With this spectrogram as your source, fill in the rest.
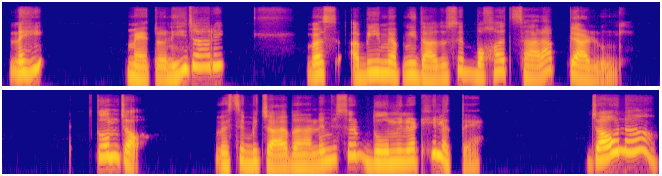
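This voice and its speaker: A woman's voice: on the high side, big pitch swings, moderate pace, pauses often, a little mellow, no echo, studio quality. A woman doing a wheedling stubborn younger sister. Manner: wheedling, pleading.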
